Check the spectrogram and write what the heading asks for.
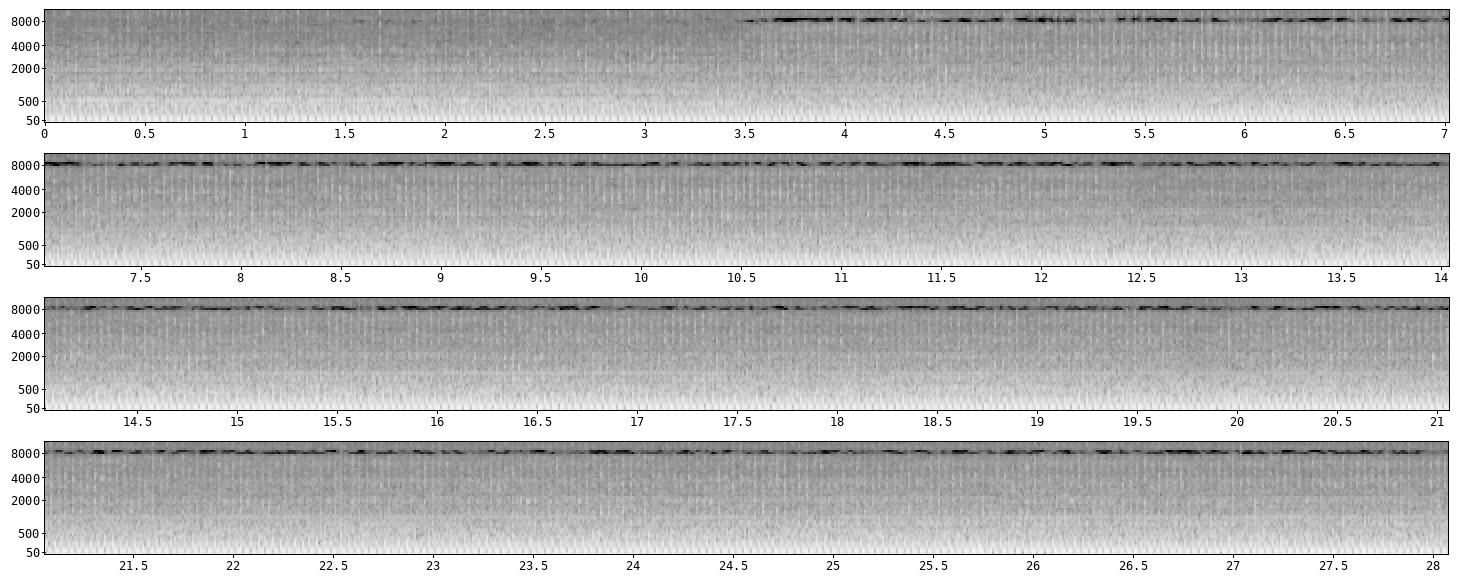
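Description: Garden tractor engine running steadily.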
